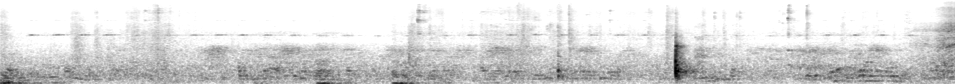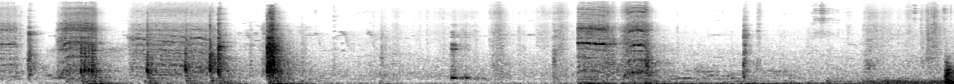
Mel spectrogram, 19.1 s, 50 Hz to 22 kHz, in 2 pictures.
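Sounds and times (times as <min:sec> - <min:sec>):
power drill humming: 0:09.2 - 0:12.7, 0:15.3 - 0:16.5.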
